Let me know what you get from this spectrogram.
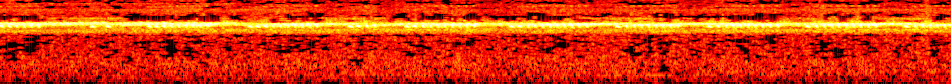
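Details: Insect calling in a nature soundscape: a steady, high, unbroken ringing trill with a faint shimmer above it, continuing evenly through the whole stretch with no other clear sounds.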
